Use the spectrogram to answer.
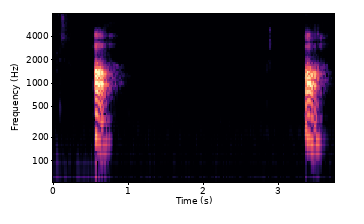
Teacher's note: Open-mid means that the tongue is relatively low in the mouth and back means that it is pulled back. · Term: open-mid back unrounded vowel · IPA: /ʌ/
